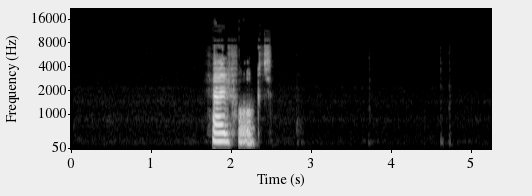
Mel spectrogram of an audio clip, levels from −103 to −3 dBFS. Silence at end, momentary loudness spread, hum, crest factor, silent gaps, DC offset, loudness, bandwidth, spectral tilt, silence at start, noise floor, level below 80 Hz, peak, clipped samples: 2.75 s; 20 LU; none; 24 dB; none; under 0.1%; -20 LUFS; 7.8 kHz; -4 dB/octave; 1.8 s; under -90 dBFS; -78 dBFS; -4 dBFS; under 0.1%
